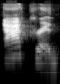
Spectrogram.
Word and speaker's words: Akron: it looks pretty nice outside I'm in Akron Acron Akron whatever the hell it's called Akron thank you I've been practicing that goddamn city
